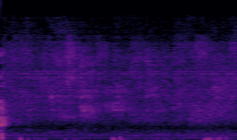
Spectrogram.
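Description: A short pause in a man's sermon: faint room tone with a low steady hum and a couple of brief soft sounds.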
